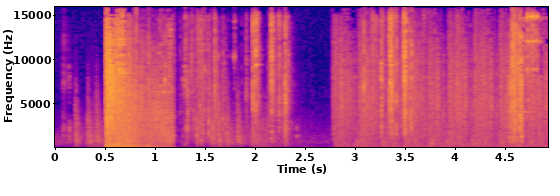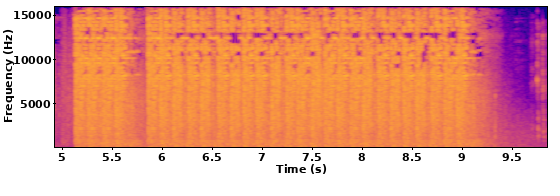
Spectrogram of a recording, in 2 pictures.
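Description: Gunfire in the Cyber Hunter battle royale game: a loud opening burst, a stretch of scattered shots, then a long sustained rapid-fire volley lasting several seconds before cutting off.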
